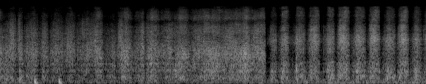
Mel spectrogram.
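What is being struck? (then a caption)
Quilted leather handbag. A bristle brush scrubs the foamy side of a black quilted leather handbag, producing a steady, bright, hissing scratch. After a brief pause, the scrubbing settles into a quicker, rhythmic back-and-forth of strokes, each one swelling and fading in turn.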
